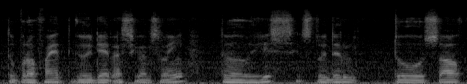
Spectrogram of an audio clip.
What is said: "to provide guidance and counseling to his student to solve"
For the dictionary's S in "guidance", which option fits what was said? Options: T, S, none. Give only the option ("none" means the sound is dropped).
none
